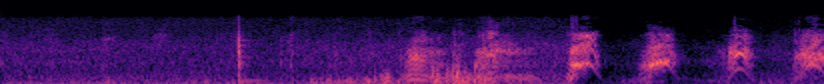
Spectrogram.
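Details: Jack Russell sisters Rosie and Poppy at play with horse boredom breakers; scuffling and knocking give way to four evenly spaced, sharp barks about every half second.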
